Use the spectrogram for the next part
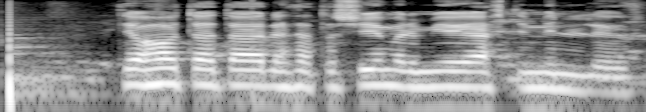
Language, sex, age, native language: Icelandic, male, 14, Icelandic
